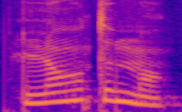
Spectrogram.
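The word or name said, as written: lentement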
